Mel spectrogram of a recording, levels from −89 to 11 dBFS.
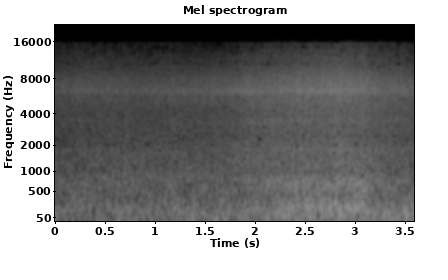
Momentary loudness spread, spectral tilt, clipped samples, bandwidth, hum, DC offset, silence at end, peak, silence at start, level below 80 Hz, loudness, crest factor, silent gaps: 10 LU; -2.5 dB/octave; under 0.1%; 16 kHz; none; under 0.1%; 0 s; -16 dBFS; 0 s; -46 dBFS; -31 LUFS; 18 dB; none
